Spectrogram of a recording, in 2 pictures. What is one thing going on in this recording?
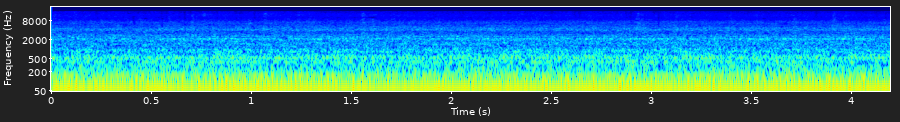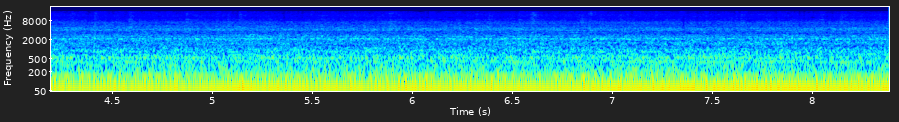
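A heavy diesel engine rumbles and idles steadily nearby.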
